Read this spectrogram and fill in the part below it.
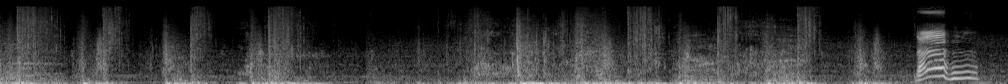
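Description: Heavy blows thud and crack in quick succession during a fight.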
